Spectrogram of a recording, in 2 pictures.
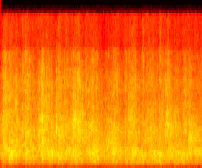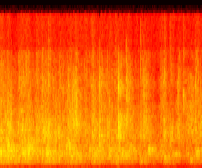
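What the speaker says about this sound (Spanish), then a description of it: "Si va a aplaudir, dele al Señor alabanza." Sustained, loud applause rises from a church congregation during a Sunday service, with dense, steady clapping and a low musical hum underneath that eases slightly toward the end.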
